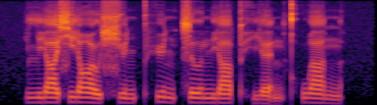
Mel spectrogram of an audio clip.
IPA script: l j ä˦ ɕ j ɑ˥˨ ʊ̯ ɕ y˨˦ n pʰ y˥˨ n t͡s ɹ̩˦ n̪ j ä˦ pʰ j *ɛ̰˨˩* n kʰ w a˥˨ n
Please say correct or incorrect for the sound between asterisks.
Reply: correct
